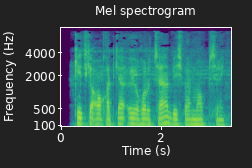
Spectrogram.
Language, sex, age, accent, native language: Uzbek, male, 18-24, Navoiy, Uzbek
